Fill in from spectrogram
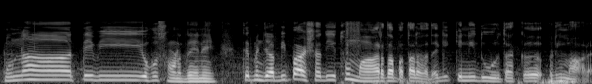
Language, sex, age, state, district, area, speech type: Punjabi, male, 18-30, Punjab, Patiala, urban, spontaneous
